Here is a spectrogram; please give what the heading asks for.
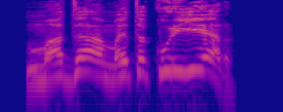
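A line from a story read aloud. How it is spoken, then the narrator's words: Louder, trembling shout. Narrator (Russian): крикнул громче, но его голос предательски дрожал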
